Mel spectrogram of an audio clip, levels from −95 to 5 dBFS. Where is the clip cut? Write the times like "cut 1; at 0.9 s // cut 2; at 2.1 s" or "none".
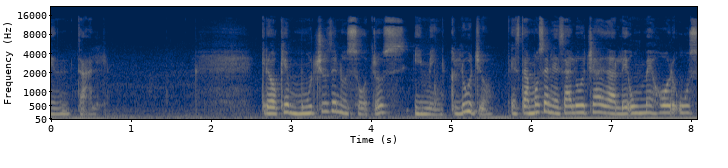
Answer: none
